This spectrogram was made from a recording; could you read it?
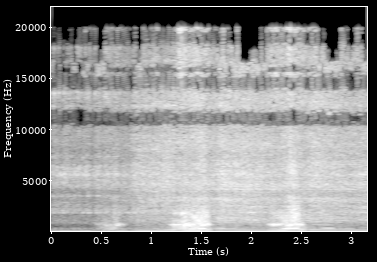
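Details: Customer's freshly built engine fired up after the build to check it sounds right and holds the same pressures as before: two clean throttle blips settling back to a smooth idle, no rattles or knocks; healthy.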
